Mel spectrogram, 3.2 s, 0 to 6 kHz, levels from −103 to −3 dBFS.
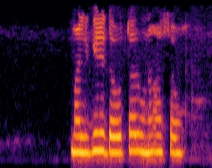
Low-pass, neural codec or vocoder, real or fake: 5.4 kHz; vocoder, 44.1 kHz, 128 mel bands every 256 samples, BigVGAN v2; fake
